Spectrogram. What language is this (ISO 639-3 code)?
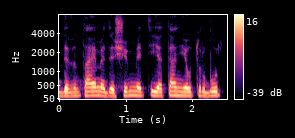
lit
